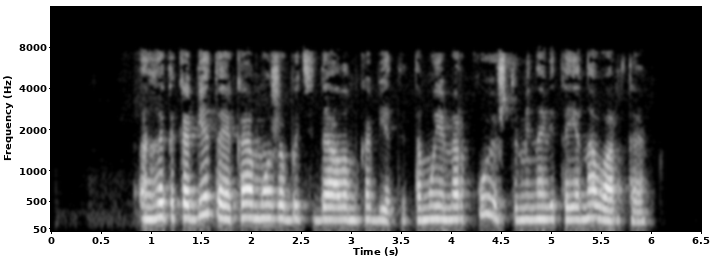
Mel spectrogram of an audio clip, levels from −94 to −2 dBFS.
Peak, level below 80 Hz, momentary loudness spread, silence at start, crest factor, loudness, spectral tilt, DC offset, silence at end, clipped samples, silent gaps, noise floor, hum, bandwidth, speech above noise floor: -2 dBFS; -58 dBFS; 9 LU; 0.9 s; 16 dB; -18 LUFS; -5.5 dB/octave; under 0.1%; 0.55 s; under 0.1%; none; -73 dBFS; none; 7.8 kHz; 56 dB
